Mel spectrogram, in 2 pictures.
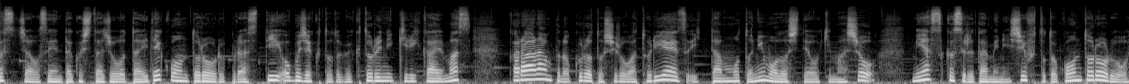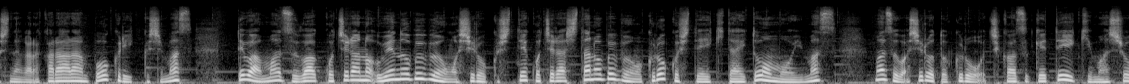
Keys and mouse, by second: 1.1 ctrl+t, 1.5 middle click, 2.5-3.4 drag, 4.4 middle click, 5.2 drag, 5.8-6.3 drag, 6.6-6.9 drag, 12.2 middle click, 18.6 middle click, 19.5-20.2 drag, 20.6-21.1 drag, 21.4 click, 22.1-22.5 drag.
